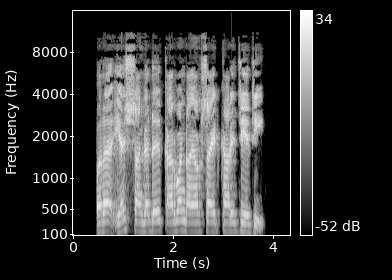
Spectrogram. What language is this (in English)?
Sindhi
